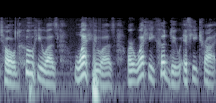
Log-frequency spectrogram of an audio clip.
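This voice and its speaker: In an ordinary speaking voice, a man talks with lively intonation at a moderate pace. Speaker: author reading his own book. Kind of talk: children's history audiobook reading.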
